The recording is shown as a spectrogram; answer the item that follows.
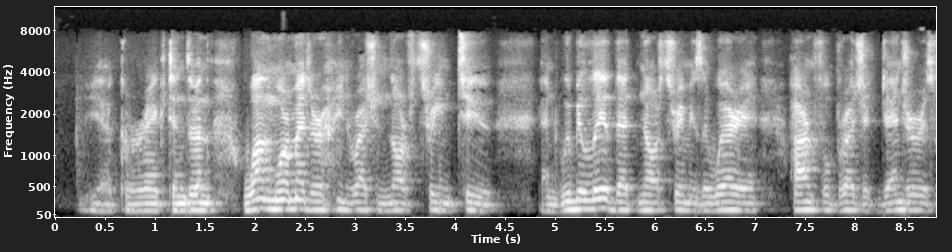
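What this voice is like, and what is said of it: Thick Polish accent. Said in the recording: “It's their Polish accent... It's a little thick, the accent is.”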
